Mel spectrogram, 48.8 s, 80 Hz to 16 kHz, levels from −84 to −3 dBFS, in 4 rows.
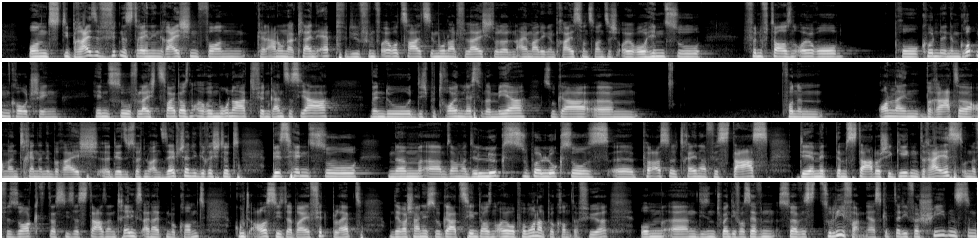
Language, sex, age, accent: German, male, 40-59, German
